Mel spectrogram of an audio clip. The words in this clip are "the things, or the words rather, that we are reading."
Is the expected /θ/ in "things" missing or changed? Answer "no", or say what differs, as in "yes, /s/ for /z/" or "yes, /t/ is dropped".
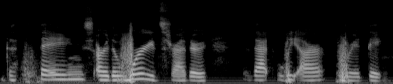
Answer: no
